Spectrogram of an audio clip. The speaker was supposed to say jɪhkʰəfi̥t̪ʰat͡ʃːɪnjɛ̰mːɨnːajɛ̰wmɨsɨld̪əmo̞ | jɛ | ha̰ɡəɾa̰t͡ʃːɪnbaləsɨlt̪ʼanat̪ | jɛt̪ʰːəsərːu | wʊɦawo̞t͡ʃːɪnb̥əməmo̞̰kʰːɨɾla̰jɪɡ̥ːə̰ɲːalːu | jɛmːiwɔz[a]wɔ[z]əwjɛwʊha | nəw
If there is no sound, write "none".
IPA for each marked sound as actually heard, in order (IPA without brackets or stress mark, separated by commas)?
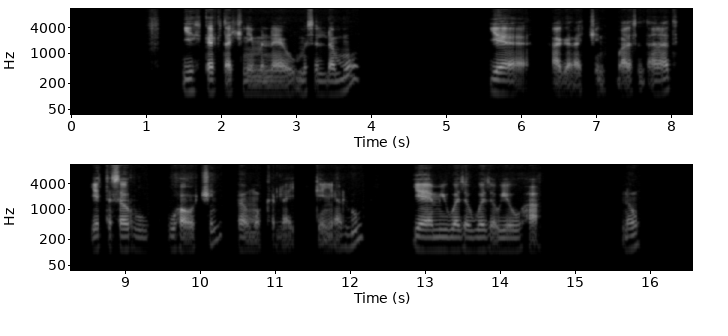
ə, z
